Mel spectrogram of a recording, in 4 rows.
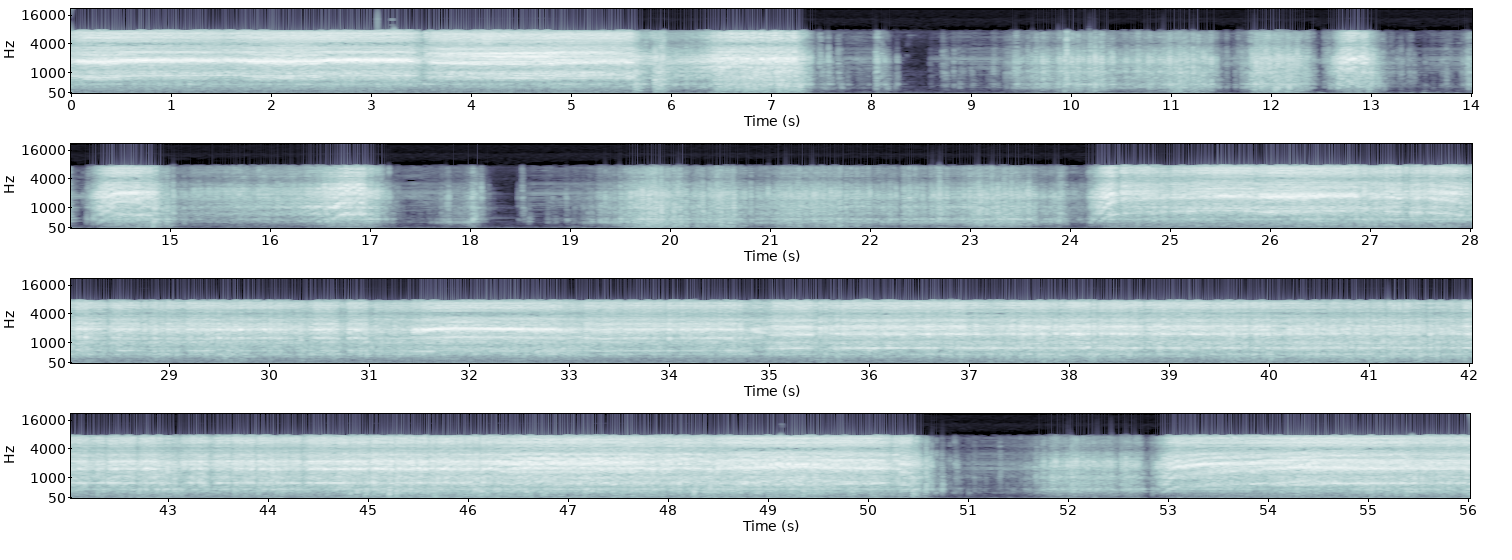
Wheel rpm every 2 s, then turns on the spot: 220, 220, 160, 50, 0, 20, 30, 50, 20, 10, 10, 20, 180, 210, 170, 160, 160, 180, 200, 200, 200, 200, 200, 200, 190, 30, 100, 190.
4-8 10-22 50-52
